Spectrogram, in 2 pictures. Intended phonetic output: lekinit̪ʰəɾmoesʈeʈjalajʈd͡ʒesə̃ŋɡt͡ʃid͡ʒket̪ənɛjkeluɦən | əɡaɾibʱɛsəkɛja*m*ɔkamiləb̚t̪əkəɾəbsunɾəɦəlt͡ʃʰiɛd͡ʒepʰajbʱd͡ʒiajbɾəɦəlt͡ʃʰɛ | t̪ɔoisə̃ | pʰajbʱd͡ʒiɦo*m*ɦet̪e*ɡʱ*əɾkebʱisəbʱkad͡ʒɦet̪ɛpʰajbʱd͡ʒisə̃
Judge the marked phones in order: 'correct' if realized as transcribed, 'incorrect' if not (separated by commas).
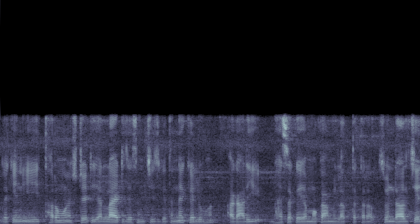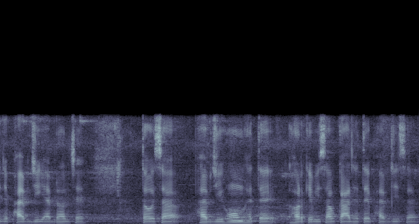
correct, correct, correct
